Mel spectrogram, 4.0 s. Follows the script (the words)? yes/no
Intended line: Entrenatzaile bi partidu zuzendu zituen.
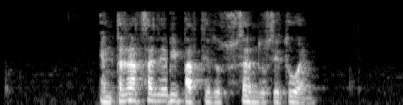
yes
